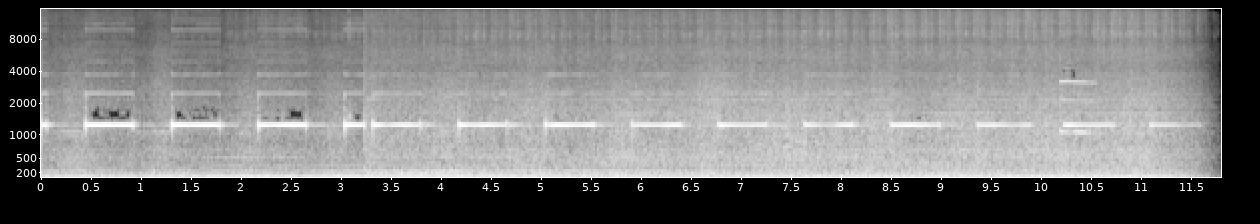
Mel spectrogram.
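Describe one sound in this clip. A truck's warning alarm beeps steadily.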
